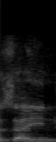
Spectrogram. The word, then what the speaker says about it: zaïn: La lettre zaïn, je vous ai dit que ça veut dire une arme, une hache. Parfois une épée ou un poignard. Zaïn se prononce entre les dents, constitué de deux lignes parallèles.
